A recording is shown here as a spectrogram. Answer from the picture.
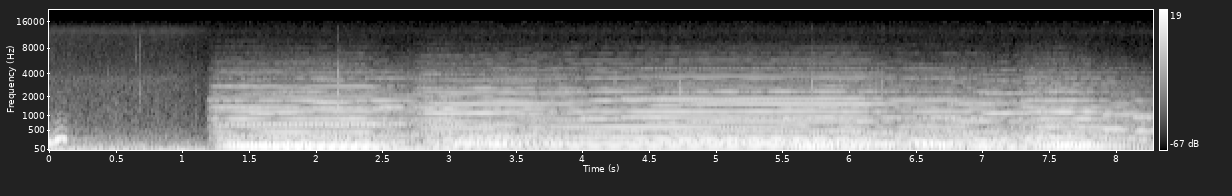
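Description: Organ played: after about a second of quiet, sustained chords over low bass notes sound, changing in an even, slow-moving progression.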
